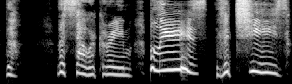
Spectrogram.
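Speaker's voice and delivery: high begging please; pleading. Acted. Pleading with the player mid-act, high plea.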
